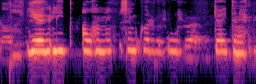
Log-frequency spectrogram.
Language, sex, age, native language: Icelandic, male, 11, Icelandic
